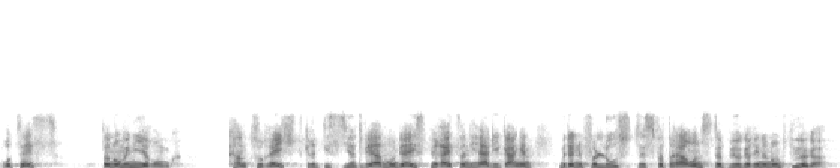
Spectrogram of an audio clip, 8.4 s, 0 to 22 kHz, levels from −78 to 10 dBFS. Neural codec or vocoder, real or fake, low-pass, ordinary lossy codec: none; real; 7.2 kHz; Opus, 16 kbps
